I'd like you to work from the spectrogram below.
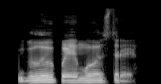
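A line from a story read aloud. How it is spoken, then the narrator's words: Grumbling. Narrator (Russian): проворчал я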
